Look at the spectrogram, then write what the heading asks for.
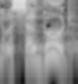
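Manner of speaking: delighted gush. Retold or imitated. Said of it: "They say".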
